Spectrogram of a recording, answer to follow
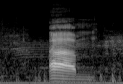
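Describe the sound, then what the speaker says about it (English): A sheep bleats once in the Minecraft Mineplex Snake mini-game, a short loud in-game bleat over faint background talk. "You have a stream of sheep behind you"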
